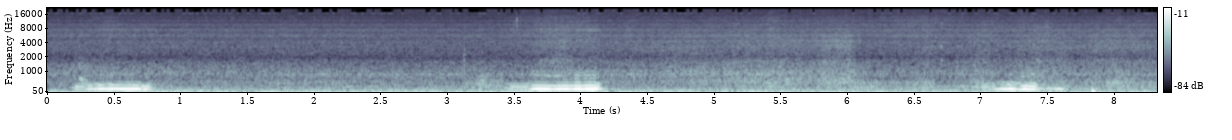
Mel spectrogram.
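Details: Quiet, short, low snores about every three and a half seconds, roughly 18 breaths a minute, from a sleeping tuxedo cat; normal cat snoring.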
